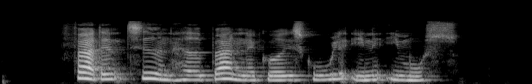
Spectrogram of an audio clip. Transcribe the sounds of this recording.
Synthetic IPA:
fɶɐ̰d̥ent͡sʰið̞̰ˠn̩ɦæð̞̩ˠb̥ɶɐ̰nːəɡ̥ɔ̽ːð̞̩ˠisɡ̥o̝ːləʔe̝nəʔimos

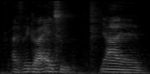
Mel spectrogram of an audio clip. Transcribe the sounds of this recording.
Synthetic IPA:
ʔæl̰səd̥e̝ɡ̥ɶɐæl̰t͡sʰið̰ˠ | jɑ̈ɪ

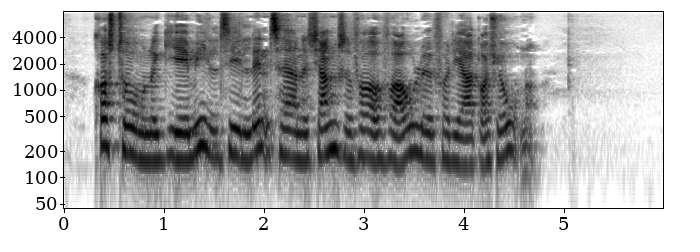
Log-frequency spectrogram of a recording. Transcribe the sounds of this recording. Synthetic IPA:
kʰɒ̽st͡sʰoʊɐnəɡ̥iɐ̰imḭːl̩t͡sʰið̰ˠlen̰t͡sʰæɐnəɕɑ̈ŋs̬əfɒ̽æfoɑ̈ʊløbfɒ̽d̥iɑ̈b̥ʁɑɕo̝̰ːnɐ

